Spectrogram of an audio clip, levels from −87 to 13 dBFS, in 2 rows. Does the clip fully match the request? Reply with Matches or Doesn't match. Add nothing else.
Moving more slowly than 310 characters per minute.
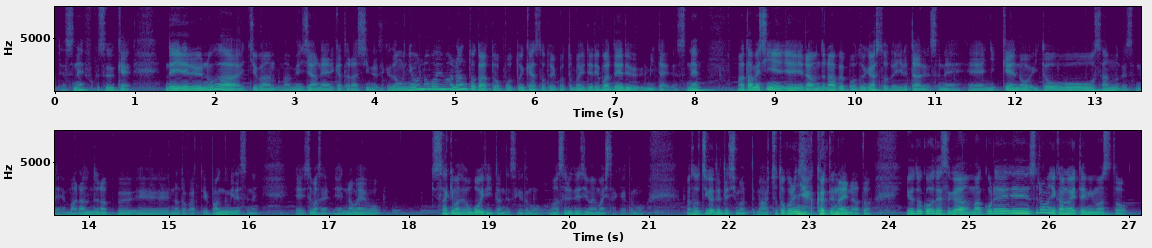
Doesn't match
